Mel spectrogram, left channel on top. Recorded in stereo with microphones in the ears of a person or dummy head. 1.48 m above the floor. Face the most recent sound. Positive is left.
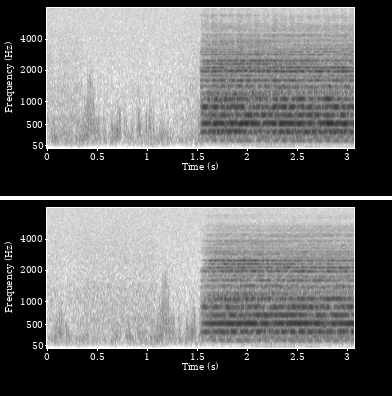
turn(degrees=70)  # may be behind; listen again after turning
